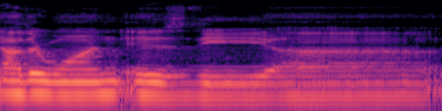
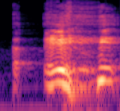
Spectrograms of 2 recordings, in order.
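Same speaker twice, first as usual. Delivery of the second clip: burst of laughter; 11 semitones higher, 16 dB louder than usual. Real, not acted. Laughing at sponsor joke.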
